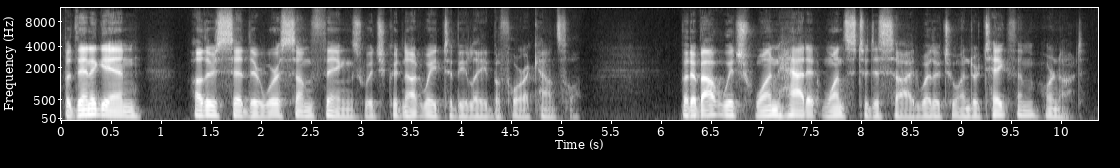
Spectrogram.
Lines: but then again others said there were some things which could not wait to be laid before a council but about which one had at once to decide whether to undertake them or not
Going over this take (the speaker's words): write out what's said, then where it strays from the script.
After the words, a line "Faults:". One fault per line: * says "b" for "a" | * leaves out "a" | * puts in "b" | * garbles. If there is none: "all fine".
but then again others said there were some things which could not wait to be laid before a council but about which one had at once to decide whether to undertake them or not
Faults:
all fine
